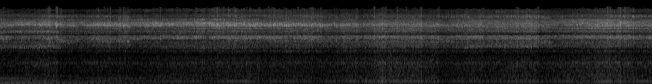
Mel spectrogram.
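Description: Pégas scroll band saw running, its blade cutting through a thick block of wood with a continuous whir and high hiss.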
